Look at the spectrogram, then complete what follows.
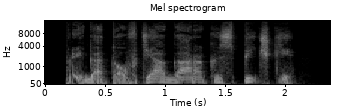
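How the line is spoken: Whispered. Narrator (Russian): шепнул следователь

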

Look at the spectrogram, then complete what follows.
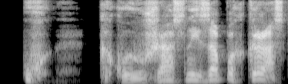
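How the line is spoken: Exclamation. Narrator (Russian): воскликнул инспектор

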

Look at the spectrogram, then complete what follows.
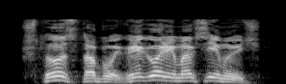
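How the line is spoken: Strange, unnatural voice. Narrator (Russian): спросил администратор каким-то не своим голосом

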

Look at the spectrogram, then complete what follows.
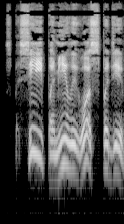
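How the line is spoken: Old man roaring. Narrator (Russian): взревел дедок

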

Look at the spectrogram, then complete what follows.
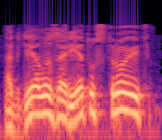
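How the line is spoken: Shouting. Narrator (Russian): Председатель кричал

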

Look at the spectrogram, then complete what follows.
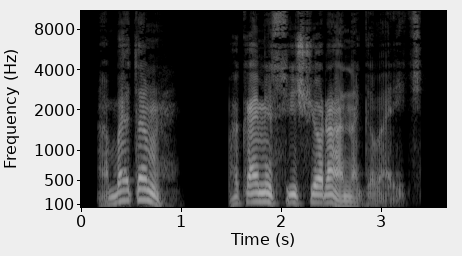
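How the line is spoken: Calm. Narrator (Russian): ответил Нед так же спокойно, как Атис

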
